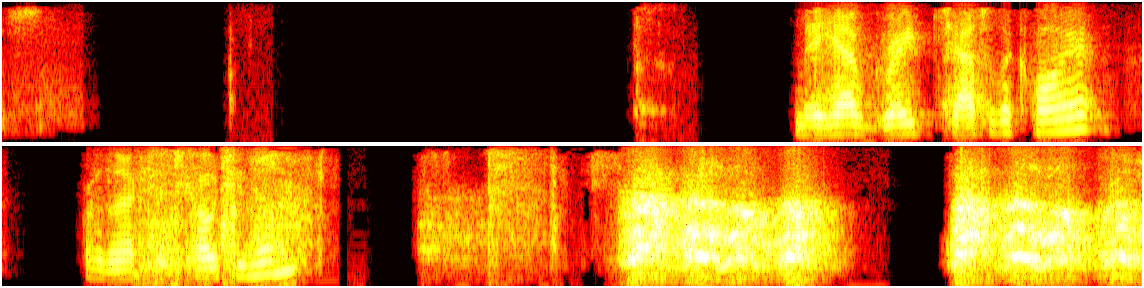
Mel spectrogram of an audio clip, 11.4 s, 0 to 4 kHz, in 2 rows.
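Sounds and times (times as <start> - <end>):
speech: 4.0 - 7.4
male dog barking: 8.8 - 11.3.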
